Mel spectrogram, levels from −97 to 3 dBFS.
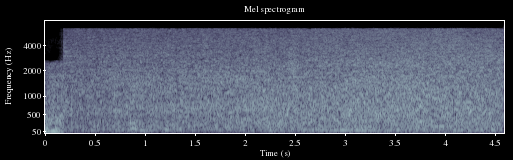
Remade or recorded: recorded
